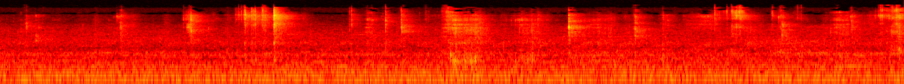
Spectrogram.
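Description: Crunching and chewing of crisp food, pork cracklings (chicharon) and slices of unripe green mango, with irregular sharp crunches every second or so. A steady low hum runs underneath.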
